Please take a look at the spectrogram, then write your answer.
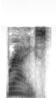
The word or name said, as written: Bryce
